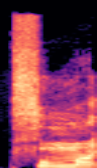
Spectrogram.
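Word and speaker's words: ثم: will change the meaning, because thumma is then, that is thereafter, but the word summu by sin means poison.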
